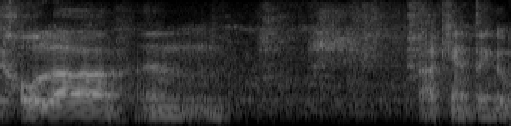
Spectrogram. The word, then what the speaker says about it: hola: hes so they say hola and I can't think of another word but whatever they see a h and they say a h instead of leaving it silent but the biggest problem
